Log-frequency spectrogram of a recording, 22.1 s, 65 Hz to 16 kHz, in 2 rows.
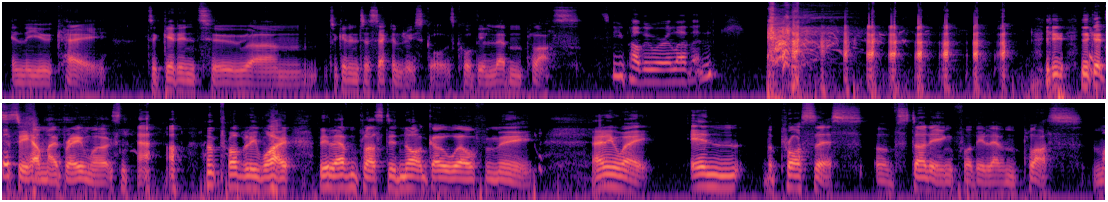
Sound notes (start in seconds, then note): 7.6 both laughing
